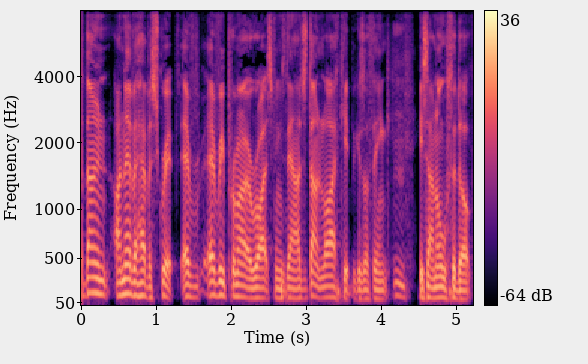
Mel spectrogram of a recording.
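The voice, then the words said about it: Cockney English accent. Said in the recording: “you got a great accent too ... is that a Cockney accent? ... Yes.”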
